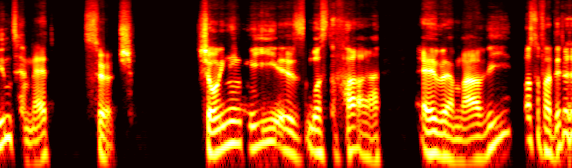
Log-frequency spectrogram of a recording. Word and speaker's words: Mustafa Al-Bermani: Joining me is Mustafa Al-Bermani.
